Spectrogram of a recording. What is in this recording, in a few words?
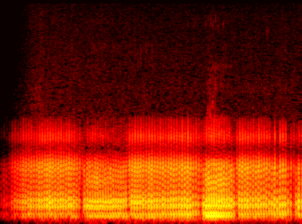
cat purring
